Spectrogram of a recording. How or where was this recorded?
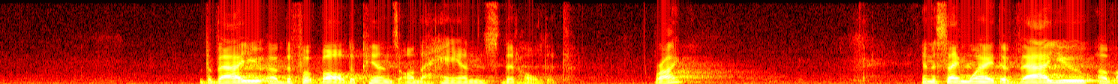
large echoing room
